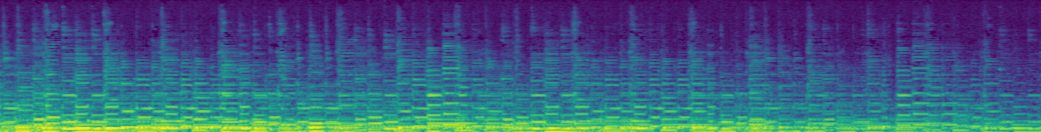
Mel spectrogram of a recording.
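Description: Strummed acoustic guitar playing the instrumental ending of a country song, with no singing, gradually getting quieter as it fades out.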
